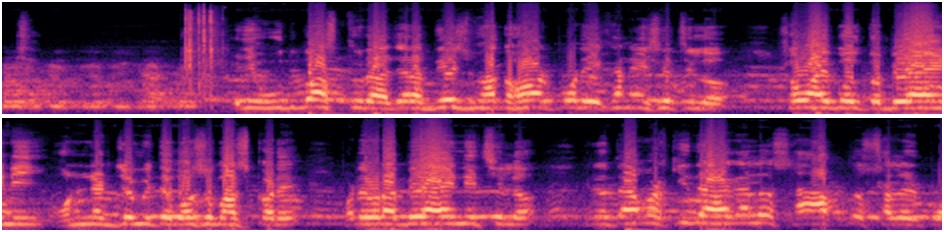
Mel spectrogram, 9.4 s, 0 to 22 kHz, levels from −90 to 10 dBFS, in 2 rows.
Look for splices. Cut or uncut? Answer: cut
